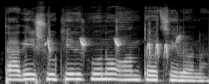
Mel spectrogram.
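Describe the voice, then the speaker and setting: A woman's voice: fairly high pitch, steady tone, a little fast, very noisy. A woman narrating a scripted children's fairytale as a storyteller.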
